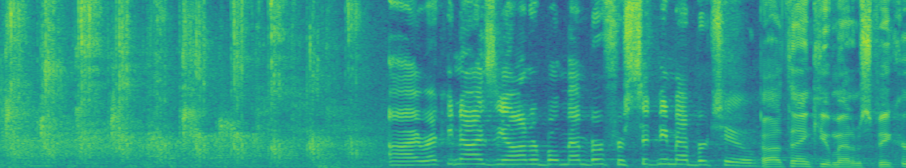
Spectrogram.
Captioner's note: applause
